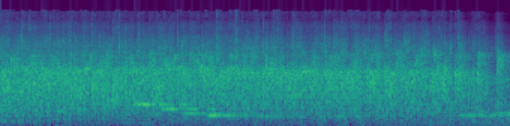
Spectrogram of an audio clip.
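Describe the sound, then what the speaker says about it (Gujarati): Loud, sustained applause from the gathering at a satsang sabha in Bhachau, a thick wash of many hands clapping continuously, with faint tonal sounds drifting over it before it tapers at the close. "એકવાર જોરદાર તાળીઓથી."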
